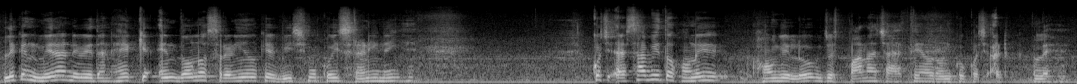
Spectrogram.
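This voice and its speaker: Higher-voiced man lecturing over background noise. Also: measured pace. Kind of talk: expository monologue on social issues with parables.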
